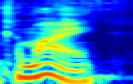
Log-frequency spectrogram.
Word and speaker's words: Khmer: That's the Khmer language. Yeah, it's spelled differently from what it says. So you say Khmer, then they understand that you understand the language.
